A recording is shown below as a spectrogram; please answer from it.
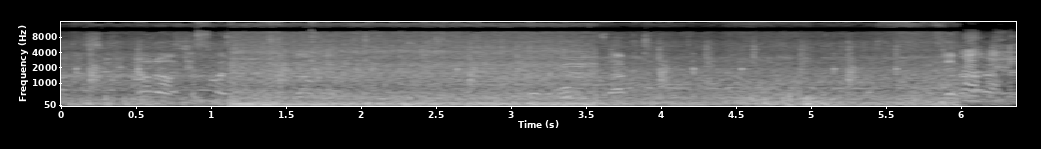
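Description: A low, steady rumble that starts about a second in and eases off near the end, with indistinct voices faintly over it.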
